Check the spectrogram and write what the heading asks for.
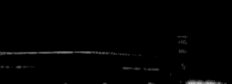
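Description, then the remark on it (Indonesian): A rooster crows at midnight in a single long, drawn-out call that slowly falls in pitch, fairly faint, followed by a brief low rumbling thump. “Katanya kalau jam 12 malam ada suara ayam berkokok itu, itu pertanda ada makhluk halus.”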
